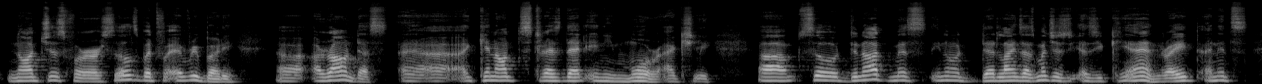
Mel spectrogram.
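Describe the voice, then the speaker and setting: A man from India with an Indian English accent and Tamil as his first language, giving earnest solo podcast advice with many fillers, restarts and "right?" tags. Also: high voice. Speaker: podcast host.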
